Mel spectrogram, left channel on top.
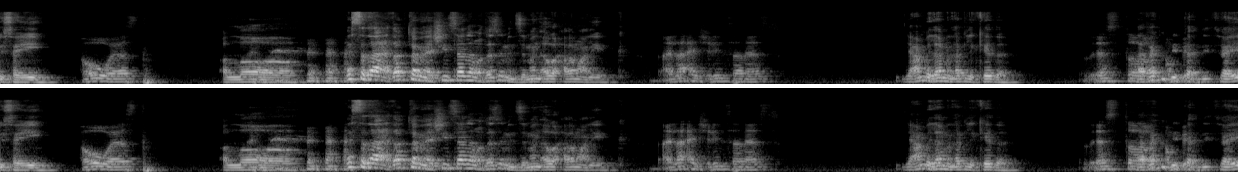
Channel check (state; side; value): normal; both; correlation 0.79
